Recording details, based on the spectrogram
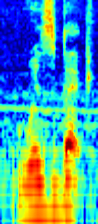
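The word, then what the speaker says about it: Wisbech: I'm in Wisbeck, Cambridgeshire. Cornwall. Did you guys go into the marches recently? That's like the biggest news story over here. It's pronounced Wisbeach.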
